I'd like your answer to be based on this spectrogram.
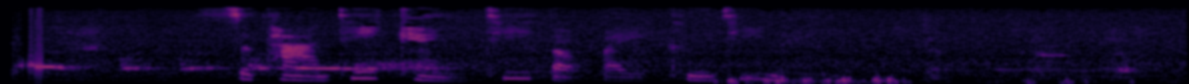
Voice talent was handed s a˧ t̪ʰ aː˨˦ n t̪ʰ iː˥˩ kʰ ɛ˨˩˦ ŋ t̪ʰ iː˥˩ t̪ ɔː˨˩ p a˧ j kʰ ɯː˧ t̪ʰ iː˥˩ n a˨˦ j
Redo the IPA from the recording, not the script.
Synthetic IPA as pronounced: s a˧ t̪ʰ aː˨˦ n t̪ʰ iː˥˩ kʰ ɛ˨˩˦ ŋ t̪ʰ iː˥˩ t̪ ɔː˨˩ p a˧ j kʰ ɯː˧ t̪ʰ iː˥˩ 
